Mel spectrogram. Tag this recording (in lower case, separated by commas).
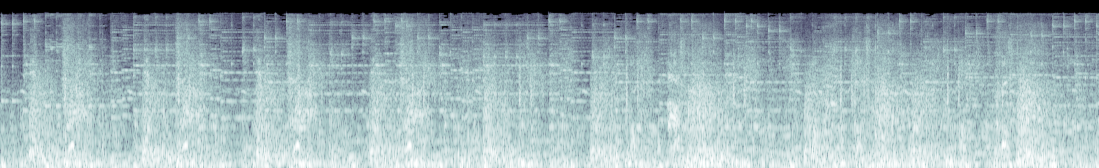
music, outside, urban or man-made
